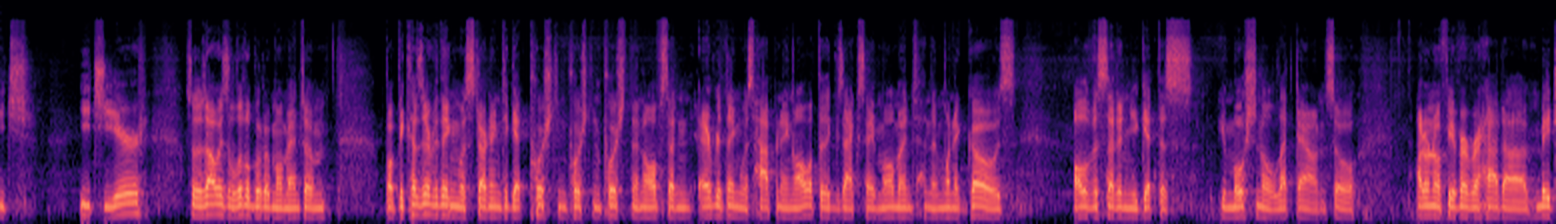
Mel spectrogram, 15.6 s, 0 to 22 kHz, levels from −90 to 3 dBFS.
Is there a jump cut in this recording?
no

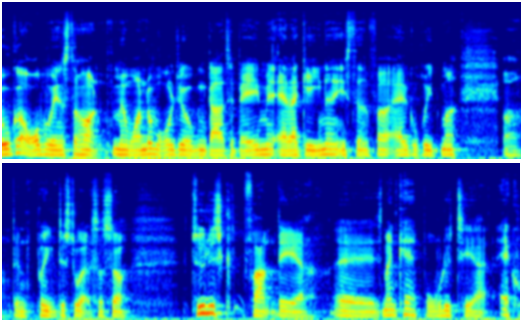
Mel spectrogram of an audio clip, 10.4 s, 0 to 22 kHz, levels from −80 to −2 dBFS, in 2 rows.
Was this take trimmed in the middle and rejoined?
yes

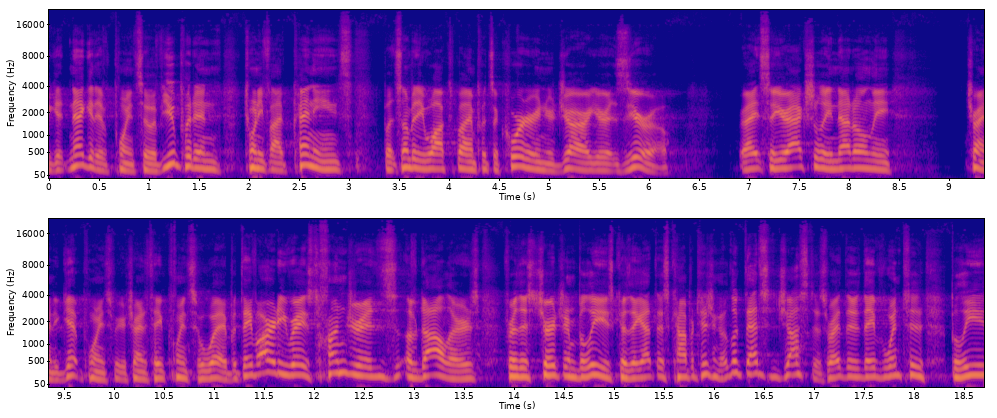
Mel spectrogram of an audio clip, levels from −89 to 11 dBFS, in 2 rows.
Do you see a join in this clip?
no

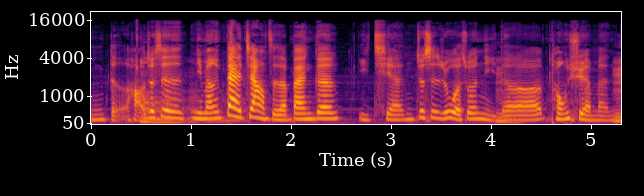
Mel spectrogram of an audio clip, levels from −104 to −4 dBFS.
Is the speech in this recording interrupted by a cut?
no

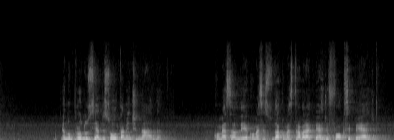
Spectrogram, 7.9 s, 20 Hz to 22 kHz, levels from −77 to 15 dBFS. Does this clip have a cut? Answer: yes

